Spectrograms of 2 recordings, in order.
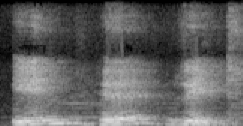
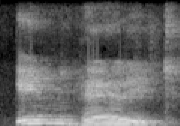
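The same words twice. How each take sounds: First: inherit broken into three slow, separate beats; slow teaching demo of inherit in three parts; split into syllables. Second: Said in the usual way. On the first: Shown as a demonstration. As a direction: say inherit syllable by syllable, pausing between each. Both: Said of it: "three সিলেবলে ভাগ করেছি".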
